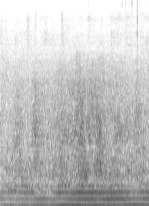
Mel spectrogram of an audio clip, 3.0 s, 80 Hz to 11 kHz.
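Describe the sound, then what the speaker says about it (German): Grob G 520T Egrett-2 high-altitude reconnaissance turboprop aircraft at Hahn, a steady loud engine drone with a strong tonal hum that swells slightly as it goes, no voices over it. "Ein wirklich großes Flugzeug mit einem maximalen Startgewicht von knapp 5 Tonnen."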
